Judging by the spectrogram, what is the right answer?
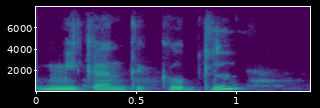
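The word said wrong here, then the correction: Mictlantecuhtli: ¿Lo pronuncié bien? – Mic Mictlantecutli.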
